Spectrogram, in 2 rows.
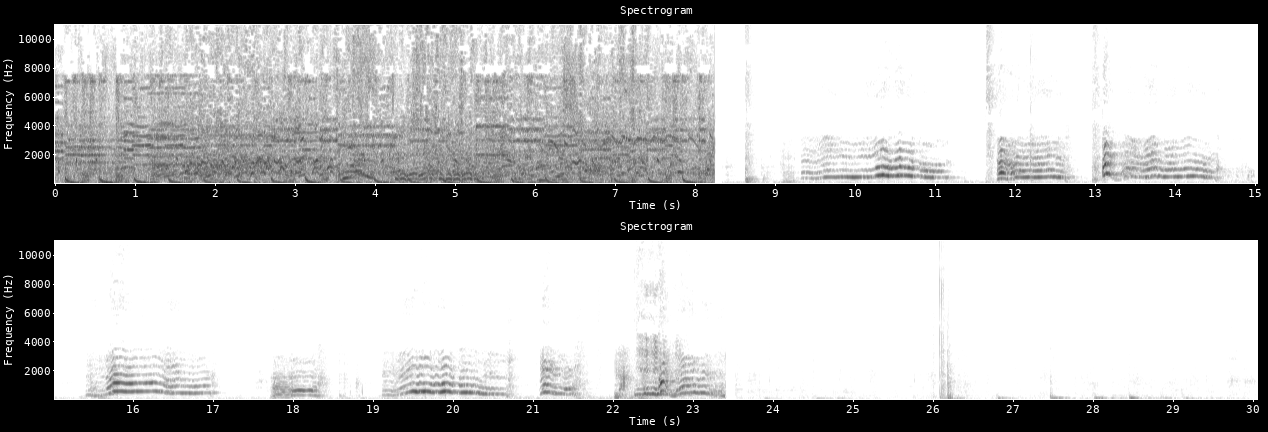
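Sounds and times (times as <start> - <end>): dog howl-like whines: 17.7 - 18.5.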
